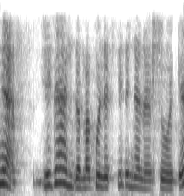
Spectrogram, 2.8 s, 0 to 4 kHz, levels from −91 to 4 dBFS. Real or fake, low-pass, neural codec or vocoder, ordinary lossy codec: fake; 3.6 kHz; codec, 24 kHz, 1 kbps, SNAC; AAC, 32 kbps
